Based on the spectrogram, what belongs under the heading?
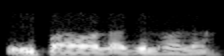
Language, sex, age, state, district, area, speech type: Marathi, male, 45-60, Maharashtra, Nagpur, urban, conversation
